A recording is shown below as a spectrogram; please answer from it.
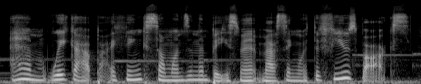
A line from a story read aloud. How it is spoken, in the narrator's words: she whispered to her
